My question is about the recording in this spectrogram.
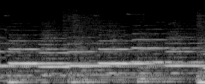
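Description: Instrumental background music: a held melody line over a bass line that changes notes about every half second.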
